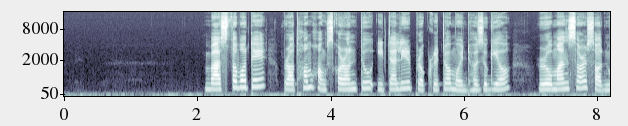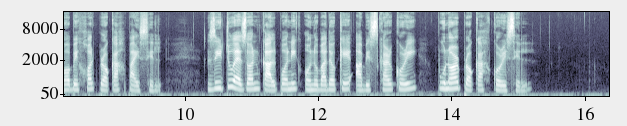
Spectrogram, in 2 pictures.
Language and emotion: Assamese, neutral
